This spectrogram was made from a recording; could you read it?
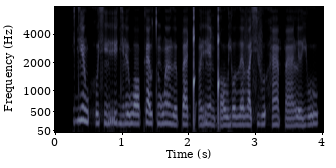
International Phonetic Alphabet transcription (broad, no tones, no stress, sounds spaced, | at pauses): dʲ æ̃ w h u sʲ ə̃ rʲ ø dʲ œ̃ ɾ ø w ɔ k æ u̯ t ũ w œ̃ ð ø p æ ǃʼ ə̃ rʲ æ̃ ɡ͡ǃ ɔ u̯ j o ð ɛ v a sʲ v u h æ̃ p æ̃ l ɪ j u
